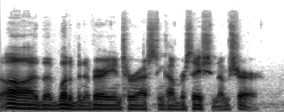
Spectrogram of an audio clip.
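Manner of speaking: dripping with heavy sarcasm. Speaker shows how they could have answered him, very sarcastic tone. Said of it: "in a very sarcastic tone".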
